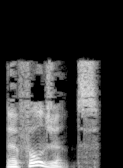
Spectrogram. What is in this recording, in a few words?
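"effulgence", British English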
